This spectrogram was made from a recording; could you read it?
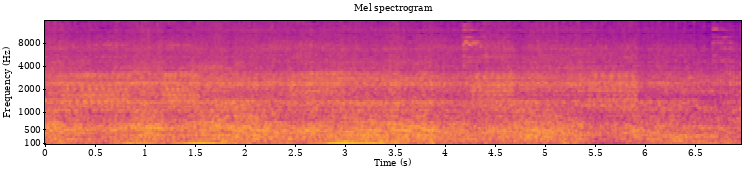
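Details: Isuzu Panther diesel after rebuild (one liner, piston ring set, gaskets replaced; previously smoking), at ideal operating temperature: even clatter rising cleanly on a short throttle blip and settling steady, no misses or knocks; exhaust smoke now clean.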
